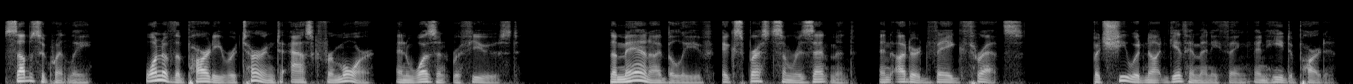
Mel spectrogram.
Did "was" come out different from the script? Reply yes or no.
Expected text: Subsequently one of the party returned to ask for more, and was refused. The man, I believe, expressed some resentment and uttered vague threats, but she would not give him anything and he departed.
yes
